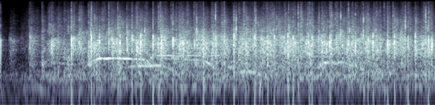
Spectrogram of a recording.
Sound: everyone applauding

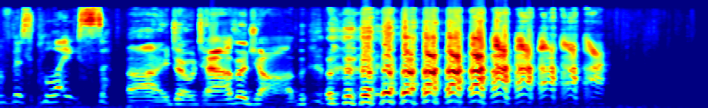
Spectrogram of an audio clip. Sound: evil laughter

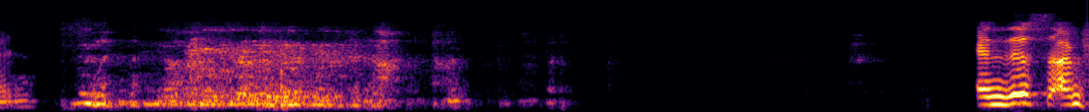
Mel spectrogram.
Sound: laughter

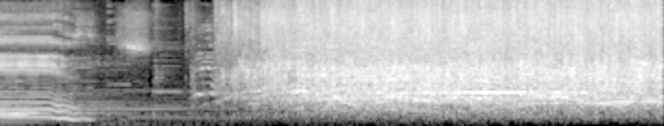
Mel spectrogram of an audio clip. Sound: cheers and applause

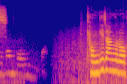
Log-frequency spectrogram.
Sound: Korean

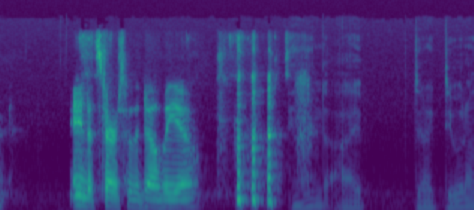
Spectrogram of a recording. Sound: laughs

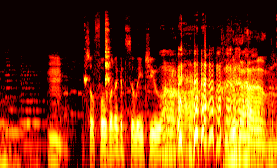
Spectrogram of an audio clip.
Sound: growls; laughs

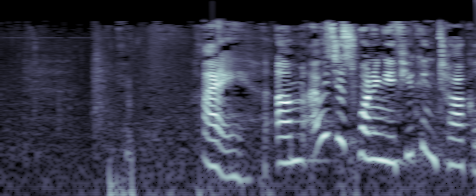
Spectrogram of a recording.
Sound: voiceover

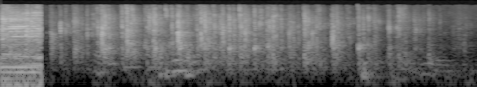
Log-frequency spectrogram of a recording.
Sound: audience applauding

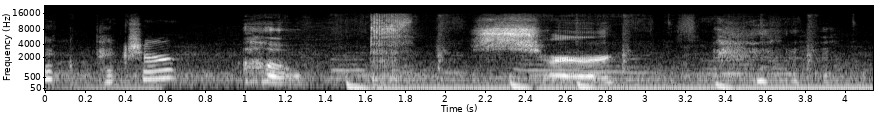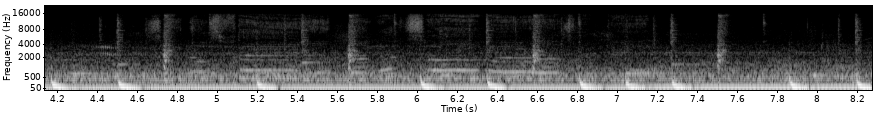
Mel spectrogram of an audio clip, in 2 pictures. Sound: chuckles

